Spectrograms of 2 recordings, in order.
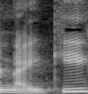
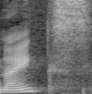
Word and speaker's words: Nike: The Nikes? No. Nikes. But N-I-K-E is Nike. That's not Nike. It needs a Y. The E is a long E.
